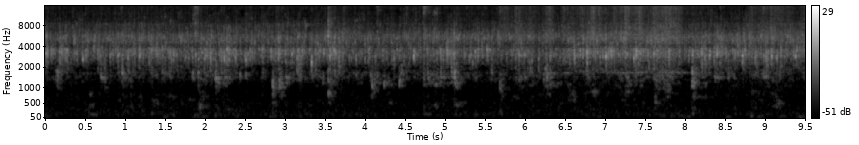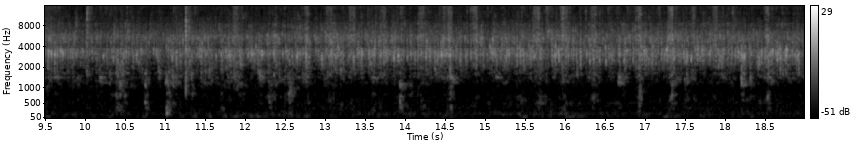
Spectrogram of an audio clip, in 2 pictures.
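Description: Steady sizzling hiss of fish frying in oil, with scattered light taps and scrapes of a kitchen knife on a wooden chopping board as shallots are cut and peeled.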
